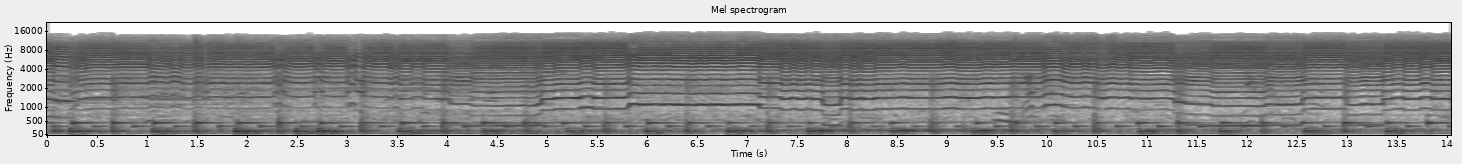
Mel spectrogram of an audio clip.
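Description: Live jathilan accompaniment: a shrill reed melody, typical of the Javanese slompret, bends and slides over a steady rhythm of drums and a repeating gamelan note.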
